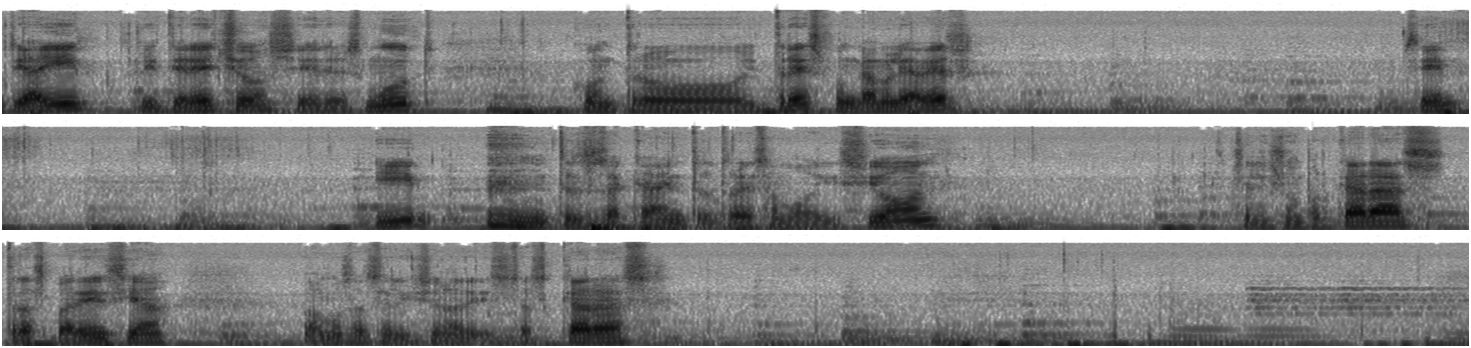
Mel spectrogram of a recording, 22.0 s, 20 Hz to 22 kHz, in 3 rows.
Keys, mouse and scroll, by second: 0.6-2.1 right drag, 3.9 ctrl+3, 4.6-7.1 middle drag, 8.2-8.9 scroll up 3, 8.2 KP_1, 9.1-9.6 shift+middle drag, 10.7 Tab, 13.2 3, 14.8 q, 15.6-17.4 drag, 18.2 middle click, 19.6 q, 20.3-21.5 middle drag.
